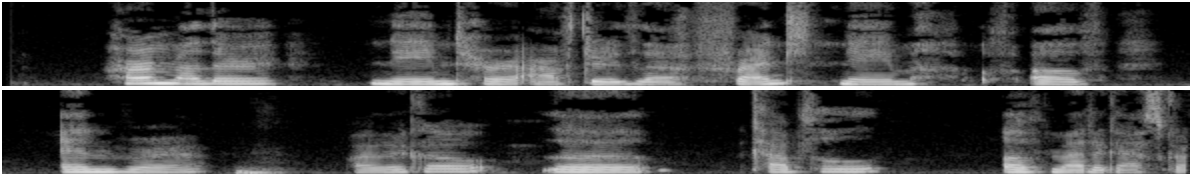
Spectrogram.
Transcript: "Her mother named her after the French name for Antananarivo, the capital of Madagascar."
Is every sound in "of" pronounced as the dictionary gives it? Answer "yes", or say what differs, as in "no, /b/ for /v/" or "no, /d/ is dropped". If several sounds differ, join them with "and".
yes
